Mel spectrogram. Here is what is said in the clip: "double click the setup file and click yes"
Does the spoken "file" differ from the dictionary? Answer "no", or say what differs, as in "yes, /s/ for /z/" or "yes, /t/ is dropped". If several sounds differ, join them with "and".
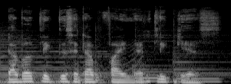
yes, /n/ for /l/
